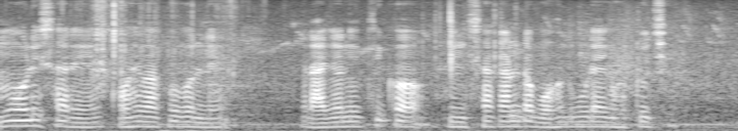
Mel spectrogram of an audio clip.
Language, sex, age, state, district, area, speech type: Odia, male, 30-45, Odisha, Subarnapur, urban, spontaneous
